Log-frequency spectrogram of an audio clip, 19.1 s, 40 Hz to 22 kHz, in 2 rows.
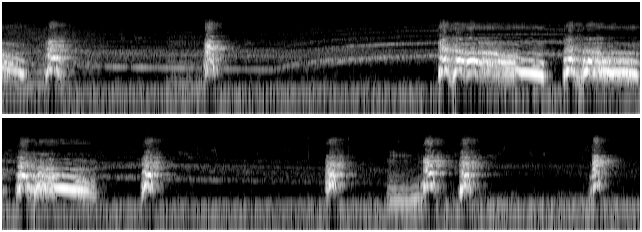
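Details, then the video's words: A 5.5-month-old, 55 lb Belgian Malinois puppy in a backyard howls in wavering, drawn-out tones broken by short yips, answering sirens. "Belgian Malinois puppy howling at sirens."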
